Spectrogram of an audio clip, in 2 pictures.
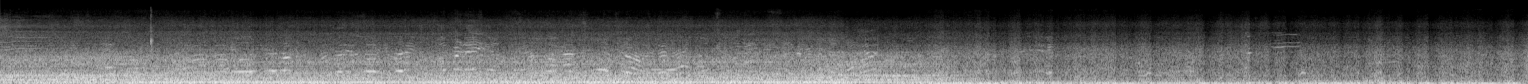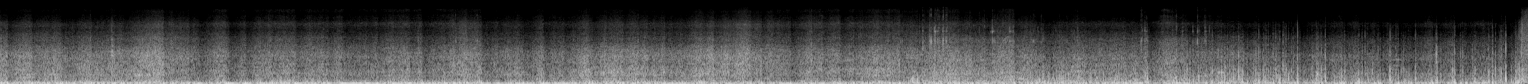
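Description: Cabin noise of a skydiving plane: a steady engine drone with rushing wind. About ten seconds in, the drone gives way to a rougher, gusty rush of wind buffeting the microphone.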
